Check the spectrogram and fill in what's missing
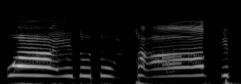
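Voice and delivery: "sakit" stretched long, after a loud "Wah"; drawn-out emphasis on pain. A narrator's reading. Storyteller tells children chemo hurts, stretching "sakit" emphatically. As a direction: draw "sakit" out slowly to make the pain vivid. Stressing how painful chemotherapy is.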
